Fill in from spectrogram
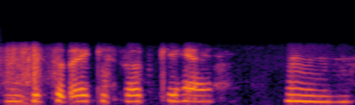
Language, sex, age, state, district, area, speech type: Kashmiri, female, 30-45, Jammu and Kashmir, Bandipora, rural, conversation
